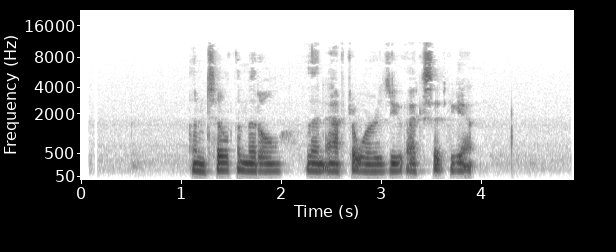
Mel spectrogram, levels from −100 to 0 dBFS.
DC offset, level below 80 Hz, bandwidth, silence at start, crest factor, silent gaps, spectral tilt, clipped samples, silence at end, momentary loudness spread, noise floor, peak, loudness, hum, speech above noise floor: under 0.1%; -78 dBFS; 11.5 kHz; 1.1 s; 20 dB; none; -6.5 dB/octave; under 0.1%; 1 s; 6 LU; -69 dBFS; -14 dBFS; -33 LUFS; none; 37 dB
